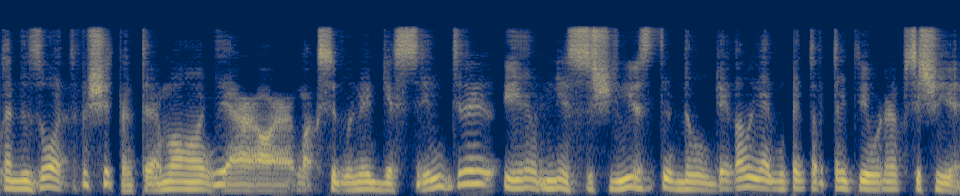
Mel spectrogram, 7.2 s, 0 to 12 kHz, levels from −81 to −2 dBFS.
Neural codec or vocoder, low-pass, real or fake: codec, 16 kHz, 0.5 kbps, FreqCodec, larger model; 7.2 kHz; fake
